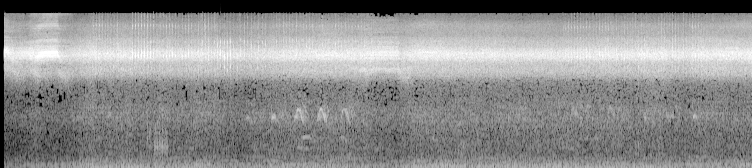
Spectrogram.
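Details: Periodical cicadas, with wing flicking, heard as a dense, steady, high-pitched shrill drone that holds unbroken throughout, with brief louder surges near the start and a few faint chirping bird notes underneath.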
